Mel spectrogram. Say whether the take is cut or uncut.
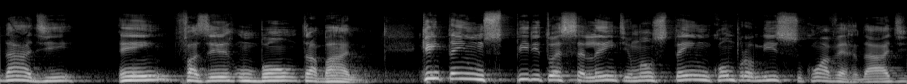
uncut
